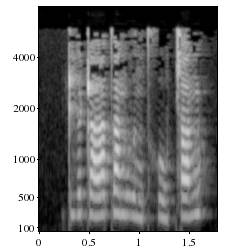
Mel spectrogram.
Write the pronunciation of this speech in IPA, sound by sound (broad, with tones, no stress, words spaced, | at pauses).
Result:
ʈi˧˥ə̯ ʈaː˧˥ t̪a˧ŋvə˨˩˨ŋt̪ʰo˨˩˨w ca˧˥ŋ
